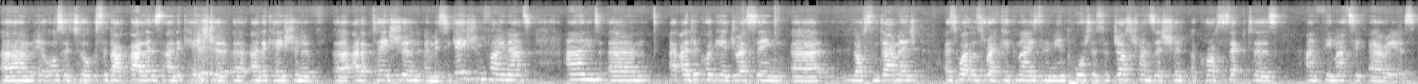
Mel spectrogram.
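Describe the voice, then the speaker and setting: Speaking at a fairly quick pace, a woman uses a fairly high pitch and monotone, flat intonation. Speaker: climate policy expert. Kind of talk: panel discussion. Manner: fast.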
